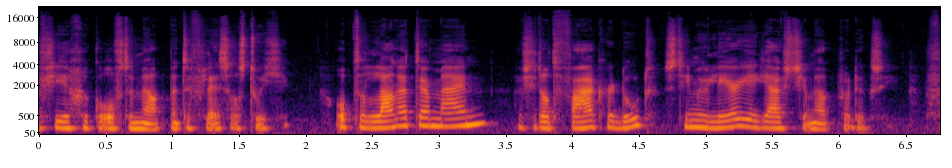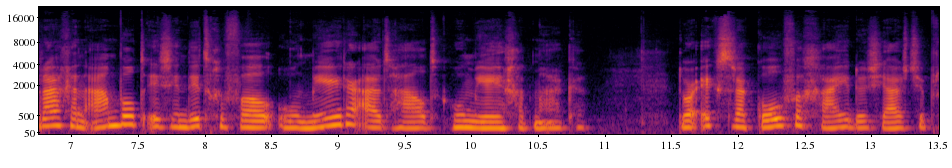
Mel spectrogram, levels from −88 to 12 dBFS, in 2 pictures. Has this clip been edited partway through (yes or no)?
yes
